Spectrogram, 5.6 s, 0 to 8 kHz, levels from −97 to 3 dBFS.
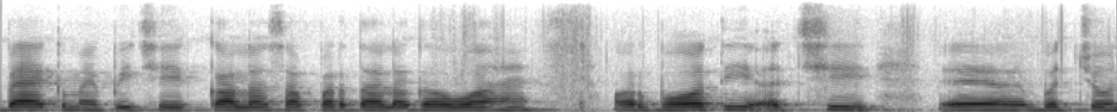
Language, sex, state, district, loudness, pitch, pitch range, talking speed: Hindi, female, Himachal Pradesh, Shimla, -17 LUFS, 200 Hz, 195-205 Hz, 160 wpm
